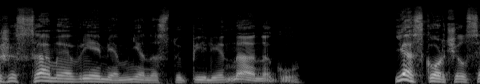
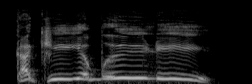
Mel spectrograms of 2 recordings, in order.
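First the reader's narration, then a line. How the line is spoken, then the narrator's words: Yelling. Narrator (Russian): заорал он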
